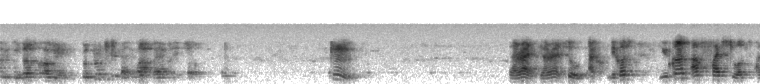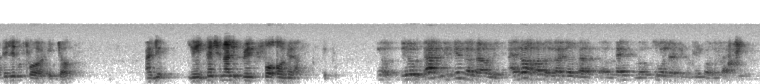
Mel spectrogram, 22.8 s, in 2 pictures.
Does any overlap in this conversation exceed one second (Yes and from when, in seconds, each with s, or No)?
No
